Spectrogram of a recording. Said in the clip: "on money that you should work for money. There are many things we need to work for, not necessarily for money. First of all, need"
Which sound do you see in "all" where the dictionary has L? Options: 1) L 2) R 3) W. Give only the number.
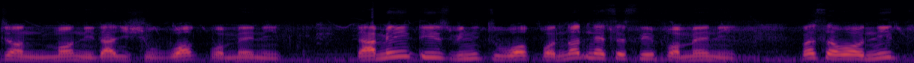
3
